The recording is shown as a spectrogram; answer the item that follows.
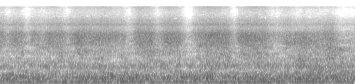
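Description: A whiteboard eraser rubbed back and forth across a whiteboard, wiping it clean in steady strokes about two a second.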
